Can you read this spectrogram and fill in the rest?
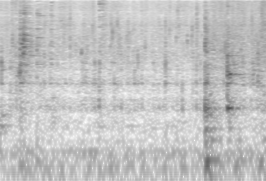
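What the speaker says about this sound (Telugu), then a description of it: "ఇప్పుడు ఈ పోపును బాగా ఫ్రై చేసేసుకోవాలండి ఆ ఉల్లిపాయ ముక్కలు అలాగే ఆ వెల్లుల్లి బాగా వేగాలి" Oil sizzles steadily as sliced small onions and garlic fry in a pan for tempering, with occasional scrapes and stirs of a spoon and no talking.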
